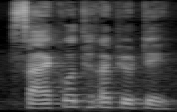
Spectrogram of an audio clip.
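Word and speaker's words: psychotherapeutic: They are also called साइकोथेराप्यूटिक, पी यहाँ पर silent है, साइकोथेराप्यूटिक ड्रग्स।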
